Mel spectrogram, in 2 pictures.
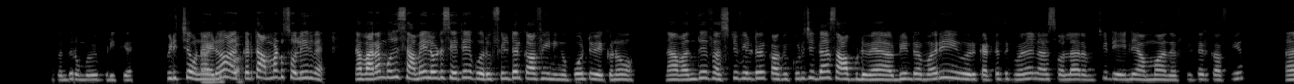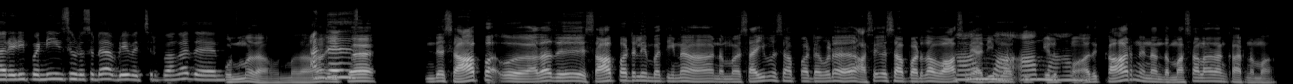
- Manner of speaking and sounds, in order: none
- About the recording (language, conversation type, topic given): Tamil, podcast, வீட்டில் பரவும் ருசிகரமான வாசனை உங்களுக்கு எவ்வளவு மகிழ்ச்சி தருகிறது?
